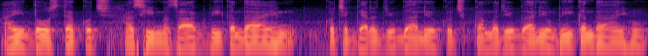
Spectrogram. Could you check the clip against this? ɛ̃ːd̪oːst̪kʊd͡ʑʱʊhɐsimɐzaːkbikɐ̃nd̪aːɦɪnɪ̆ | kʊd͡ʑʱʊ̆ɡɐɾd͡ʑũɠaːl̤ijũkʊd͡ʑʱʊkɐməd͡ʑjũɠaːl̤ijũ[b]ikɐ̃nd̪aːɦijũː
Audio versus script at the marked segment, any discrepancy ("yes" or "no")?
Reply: no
